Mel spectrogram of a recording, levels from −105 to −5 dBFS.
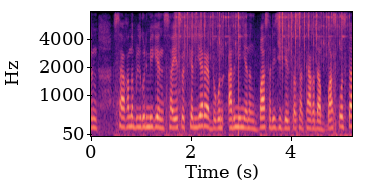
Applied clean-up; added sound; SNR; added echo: none; Keys jangling; 12 dB; none.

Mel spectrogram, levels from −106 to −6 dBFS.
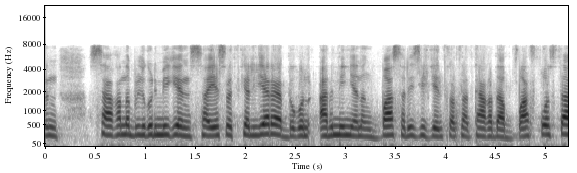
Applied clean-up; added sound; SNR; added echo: neural separator model SepFormer DNS4.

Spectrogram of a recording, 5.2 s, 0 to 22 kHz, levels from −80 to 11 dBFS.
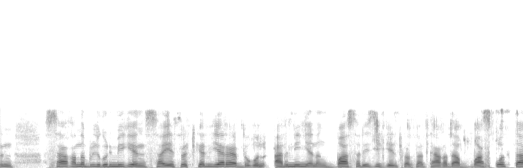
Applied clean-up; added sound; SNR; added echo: neural mask model Resemble Enhance denoiser.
